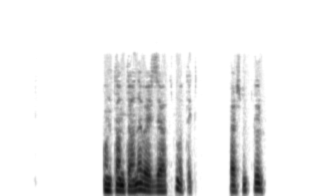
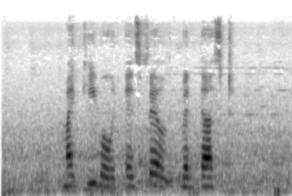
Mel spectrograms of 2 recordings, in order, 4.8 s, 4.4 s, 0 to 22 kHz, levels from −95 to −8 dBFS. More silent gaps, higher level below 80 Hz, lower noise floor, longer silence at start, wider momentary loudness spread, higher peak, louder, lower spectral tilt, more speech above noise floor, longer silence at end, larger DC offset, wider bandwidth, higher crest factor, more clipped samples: first, 3.03-3.44 s vs none; second, -56 dBFS vs -48 dBFS; first, under -90 dBFS vs -41 dBFS; first, 1.55 s vs 0.05 s; second, 14 LU vs 26 LU; about the same, -2 dBFS vs -2 dBFS; about the same, -19 LUFS vs -21 LUFS; first, -10.5 dB/octave vs -5 dB/octave; first, over 72 dB vs 21 dB; first, 0.85 s vs 0 s; neither; second, 6.8 kHz vs 16 kHz; about the same, 18 dB vs 22 dB; neither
